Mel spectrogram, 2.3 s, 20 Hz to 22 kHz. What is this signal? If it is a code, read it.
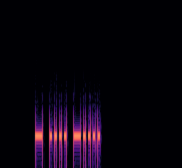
Morse code, heard as a keyed tone, about 38 wpm, 700 Hz. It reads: TH6
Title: Three Challenging Letter-Number Combinations 40wpm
